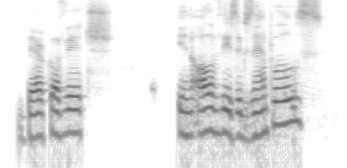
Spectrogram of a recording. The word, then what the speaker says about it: Bercovici: it to be pronounced Berkoviki or Berkovici, something like that. That CI in Romanian, same as in Italian, is their way of representing the CH sound.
